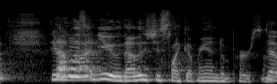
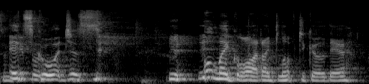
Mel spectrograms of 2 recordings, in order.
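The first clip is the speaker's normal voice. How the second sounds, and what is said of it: Put-on New York accent. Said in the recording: “a good New York accent, which you can do”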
